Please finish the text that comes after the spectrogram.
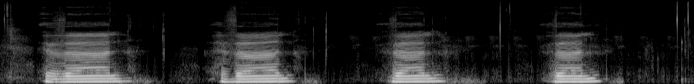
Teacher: সামনের উপরের দুই দাতের আগার সাথে উচ্চারণ করতে হবে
